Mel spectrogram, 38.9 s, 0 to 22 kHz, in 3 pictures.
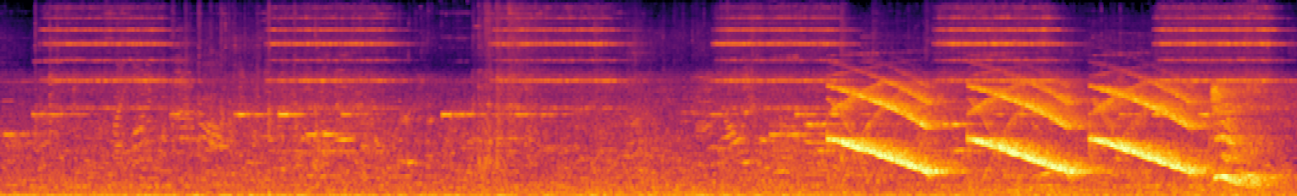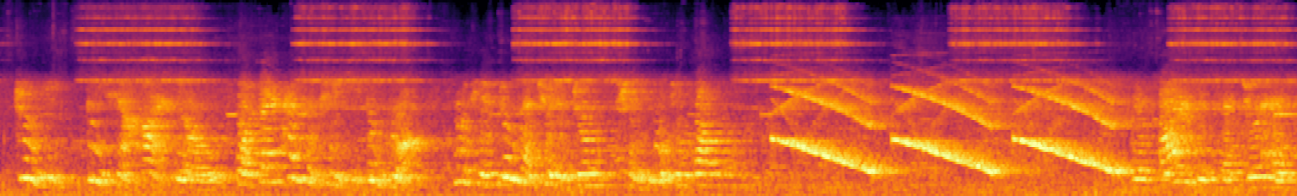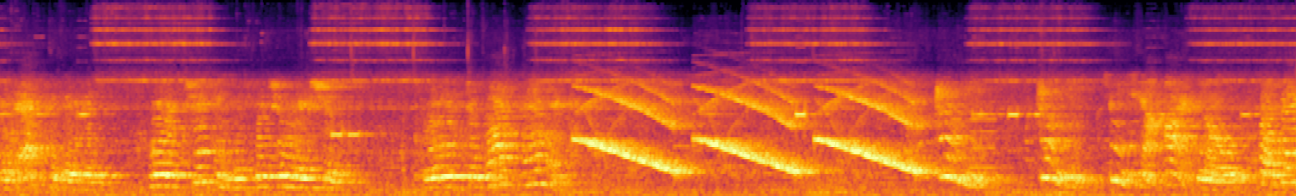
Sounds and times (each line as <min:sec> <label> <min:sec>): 0:00.0 Walking in the station 0:38.9
0:08.2 Warning sound broadcasting 0:29.6
0:30.2 Warning sound broadcasting 0:38.9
